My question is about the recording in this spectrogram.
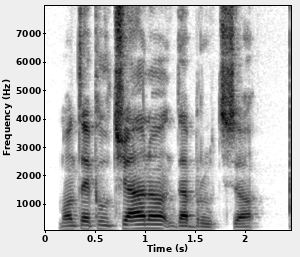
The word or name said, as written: montepulciano d'abruzzo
